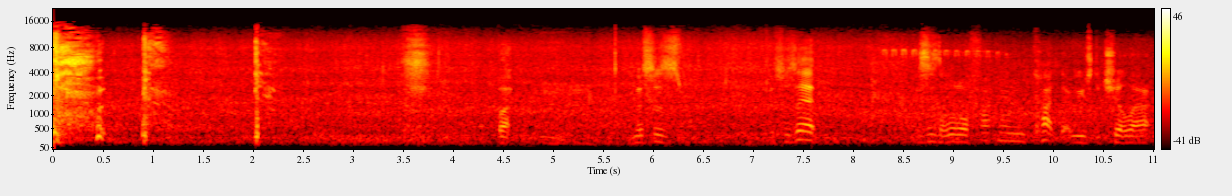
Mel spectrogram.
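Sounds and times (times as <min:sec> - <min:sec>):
man coughing: 0:00.0 - 0:01.2, 0:02.0 - 0:02.3.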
